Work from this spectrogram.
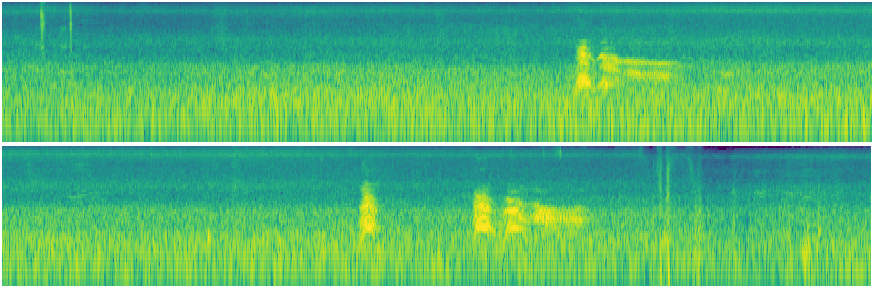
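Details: Maverick, a golden retriever on a beach in Kauai, barks after finding a sea cucumber: three short, mid-pitched barks spaced a few seconds apart, one alone and then a close pair, over a steady wash of surf.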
